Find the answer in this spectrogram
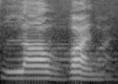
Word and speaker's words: Love-an: manga awaiting page and please take note of the pronunciation it's lavan and also in celebration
